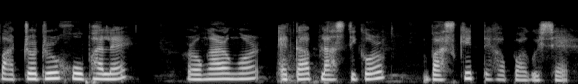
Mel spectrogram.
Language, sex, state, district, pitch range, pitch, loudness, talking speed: Assamese, female, Assam, Sonitpur, 230-255 Hz, 245 Hz, -15 LUFS, 115 wpm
